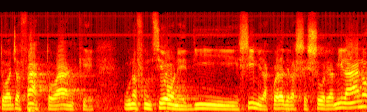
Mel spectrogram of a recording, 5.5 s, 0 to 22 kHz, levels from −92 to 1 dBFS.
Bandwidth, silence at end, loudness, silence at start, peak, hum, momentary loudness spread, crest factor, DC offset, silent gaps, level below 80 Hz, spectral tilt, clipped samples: 14 kHz; 0 s; -21 LUFS; 0 s; -8 dBFS; none; 9 LU; 14 dB; under 0.1%; none; -50 dBFS; -4 dB/octave; under 0.1%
